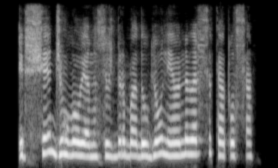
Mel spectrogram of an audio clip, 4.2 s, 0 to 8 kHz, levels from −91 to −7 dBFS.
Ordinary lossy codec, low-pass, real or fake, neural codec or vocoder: AAC, 48 kbps; 7.2 kHz; fake; codec, 44.1 kHz, 1.7 kbps, Pupu-Codec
